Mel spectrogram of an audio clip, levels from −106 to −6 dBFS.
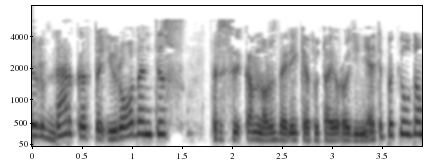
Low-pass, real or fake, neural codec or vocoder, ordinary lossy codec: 7.2 kHz; fake; codec, 16 kHz, 4 kbps, X-Codec, WavLM features, trained on Multilingual LibriSpeech; MP3, 24 kbps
